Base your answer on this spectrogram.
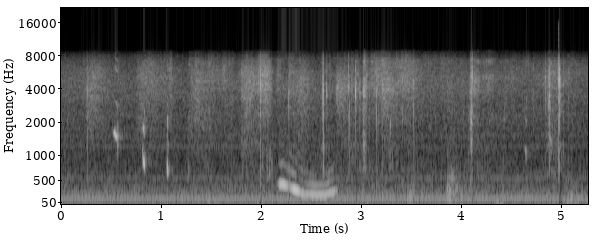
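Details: Three-week-old puppies: a single short whine that dips downward and then turns up again, with faint harmonics above it. A few soft clicks and a steady low electrical hum run underneath.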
